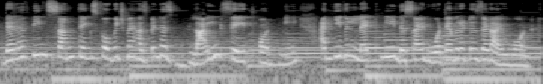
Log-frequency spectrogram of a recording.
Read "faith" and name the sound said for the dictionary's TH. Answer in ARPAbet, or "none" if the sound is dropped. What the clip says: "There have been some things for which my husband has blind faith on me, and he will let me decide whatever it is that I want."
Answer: T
